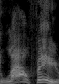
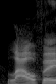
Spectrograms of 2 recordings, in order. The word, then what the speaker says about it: Laufey: It's Laufey, right? Somebody in chat will tell me. Because I always get her, like, pronunciation wrong. Laufey. Laufey.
